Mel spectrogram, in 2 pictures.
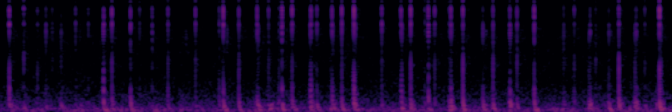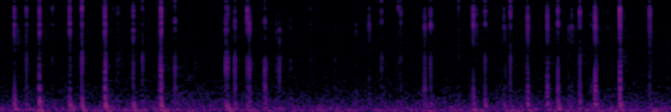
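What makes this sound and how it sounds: Long pink nails rapidly tap and scratch a square, thick-walled Byredo glass perfume bottle with a black cap, partly full of liquid, held close. A dense, steady stream of quiet, sharp clicks with bright glassy edges and a faint low knock is heard, each tap dying away almost instantly, with soft scratching between the taps throughout.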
